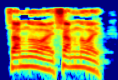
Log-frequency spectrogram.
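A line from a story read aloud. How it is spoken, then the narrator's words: Grumbling. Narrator (Russian): проворчал Сандерс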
